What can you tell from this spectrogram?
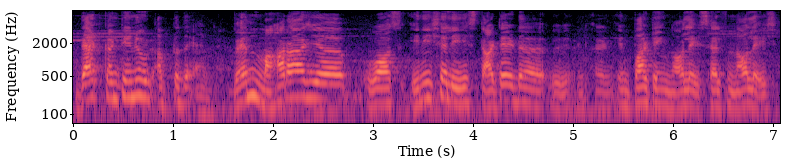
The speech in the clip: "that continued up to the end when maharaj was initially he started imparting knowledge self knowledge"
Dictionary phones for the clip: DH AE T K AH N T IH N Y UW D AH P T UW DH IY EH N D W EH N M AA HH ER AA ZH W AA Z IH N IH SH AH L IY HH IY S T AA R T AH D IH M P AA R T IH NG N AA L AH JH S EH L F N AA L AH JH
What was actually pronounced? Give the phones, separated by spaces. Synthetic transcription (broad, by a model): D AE T K AH N T IH N Y UW D AH P T UW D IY EH N D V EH N M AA HH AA AA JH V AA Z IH N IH SH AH L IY IY S T AA R T AH D IH M P AA R T IH NG N AA L AH JH S EH L F N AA L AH JH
